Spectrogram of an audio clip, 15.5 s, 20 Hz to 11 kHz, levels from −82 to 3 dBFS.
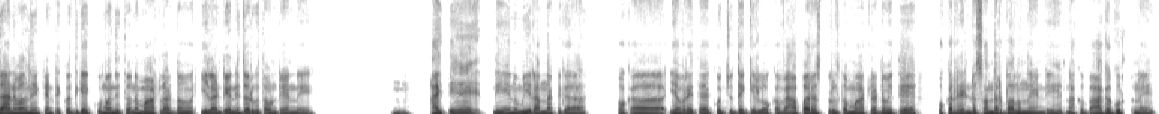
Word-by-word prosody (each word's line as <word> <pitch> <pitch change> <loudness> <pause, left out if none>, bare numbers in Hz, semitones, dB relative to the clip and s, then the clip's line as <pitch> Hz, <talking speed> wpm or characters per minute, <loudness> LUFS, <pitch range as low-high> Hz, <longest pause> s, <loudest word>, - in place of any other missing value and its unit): దానివలన 155 +4 +5
ఏంటంటే, 170 +2 -4
కొద్దిగా 145 -3 0
ఎక్కువ 170 +6 -5
మందితోనే 150 0 +1
మాట్లాడడం, 130 -2 +1 0.3
ఇలాంటియన్ని 130 +3 +2
జరుగుతుంటాయండి. 110 -7 -1 1.2
హ్మ్. 115 +1 -6 0.4
అయితే 165 +5 +1 0.6
నేను 160 +6 +2
మీరన్నట్టుగా, 135 0 +1 0.7
ఒక 115 - -10 0.6
ఎవరైతే 140 +3 0 0.2
కొంచెం 125 -2 -1
దగ్గరలో, 125 +3 0
ఒక 115 - -5
వ్యాపారస్తులతో 130 +2 +1
మాట్లాడ్డమైతే, 120 +5 0 0.5
ఒక 130 - -18 0.2
2 135 +3 +2
సందర్భాలున్నాయండి. 125 -5 +2 0.2
నాకు 115 +2 -3
బాగా 155 +9 +2
గుర్తున్నాయి. 110 - -1
130 Hz, 95 wpm, -24 LUFS, 120-150 Hz, 1.2 s, దానివలన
